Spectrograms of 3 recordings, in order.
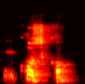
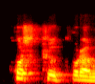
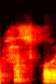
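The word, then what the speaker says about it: Costco: 지금 이 사진은 이 미국의 이 샘스 클럽이라든지 코스코, 우리 한국 사람들 이제 코스트코라고 그러는데, 근데 트 발음은 원래 묵음입니다. 나이프를 크나이프라고 안 하는 것처럼 이제 코스코 또는 카스코 이래야 되는데, 언론에서든지 어디서든지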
